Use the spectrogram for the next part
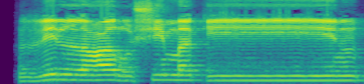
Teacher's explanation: زبر ہے، نہ زیر ہے، نہ پیش ہے، نہ جزم ہے، تو اس یا خالی کو نہیں پڑھیں گے، ذال کو لام کے ساتھ ملائیں گے ڈائریکٹ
